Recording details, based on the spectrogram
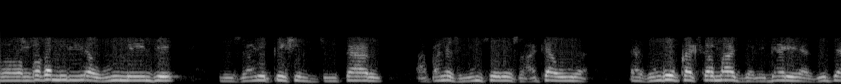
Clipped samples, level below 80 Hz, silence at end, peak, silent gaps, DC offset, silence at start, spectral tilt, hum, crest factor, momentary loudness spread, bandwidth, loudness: under 0.1%; -78 dBFS; 0 s; -6 dBFS; none; under 0.1%; 0 s; -8 dB/octave; none; 18 dB; 13 LU; 3.7 kHz; -24 LUFS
